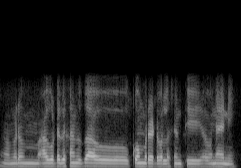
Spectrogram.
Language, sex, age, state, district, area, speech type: Odia, male, 18-30, Odisha, Mayurbhanj, rural, conversation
